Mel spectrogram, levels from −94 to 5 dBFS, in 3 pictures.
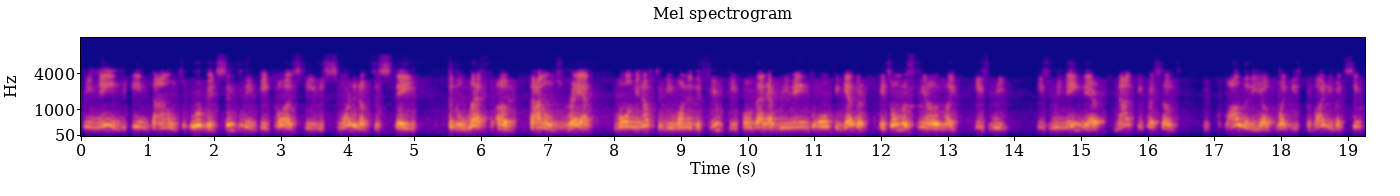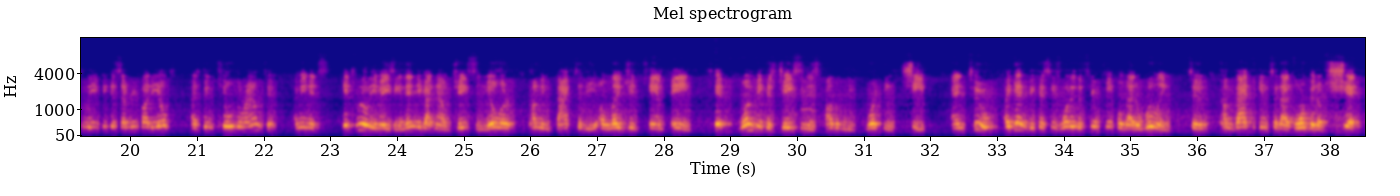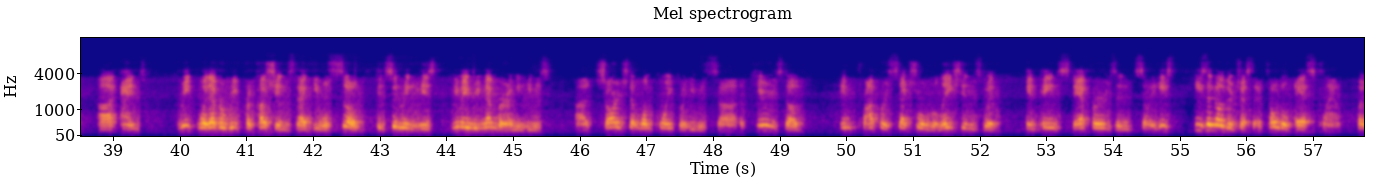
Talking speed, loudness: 160 wpm, -21 LUFS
